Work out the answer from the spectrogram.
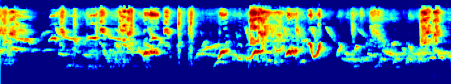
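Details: Lure recording of a wild white-rumped shama from the forest: busy, fast song mixing harsh chatters, buzzy bursts and bent whistles in quick succession.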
